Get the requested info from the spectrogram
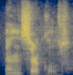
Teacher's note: First up, we have the word encircles. So that first C, instead of saying enzer, it's an unvoiced S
